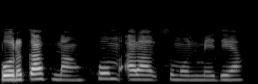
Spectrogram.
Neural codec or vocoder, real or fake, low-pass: none; real; 5.4 kHz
